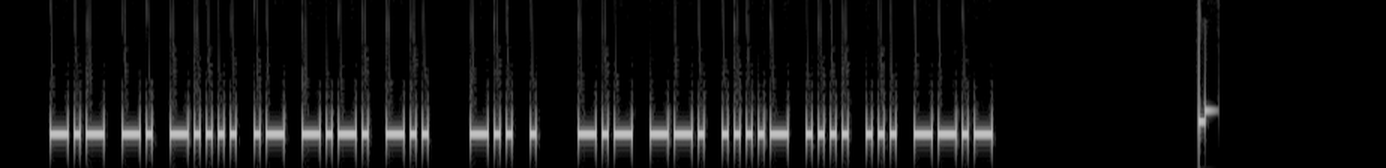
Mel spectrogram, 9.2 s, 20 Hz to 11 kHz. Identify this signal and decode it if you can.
Morse code, heard as a keyed tone, about 30 wpm, 700 Hz. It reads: KN6ACD DE KG4HSQ
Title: USA Callsign DE Callsign 30wpm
